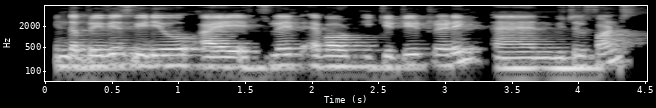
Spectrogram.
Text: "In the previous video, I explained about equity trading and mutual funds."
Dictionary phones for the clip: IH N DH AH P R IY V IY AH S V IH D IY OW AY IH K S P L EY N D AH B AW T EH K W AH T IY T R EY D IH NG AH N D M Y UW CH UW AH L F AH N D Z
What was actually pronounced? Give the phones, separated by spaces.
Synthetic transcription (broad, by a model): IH N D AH P R IY V IY AH S V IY D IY OW AY IH K S P L EY N D AH B AW T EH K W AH T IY T R EY D IH NG AH N D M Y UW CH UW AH L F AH N D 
